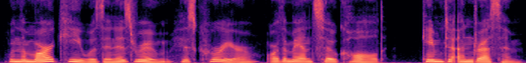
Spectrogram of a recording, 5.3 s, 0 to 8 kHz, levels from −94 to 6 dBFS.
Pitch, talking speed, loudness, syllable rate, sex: 190 Hz, 205 wpm, -18 LUFS, 4.7 syllables/s, female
